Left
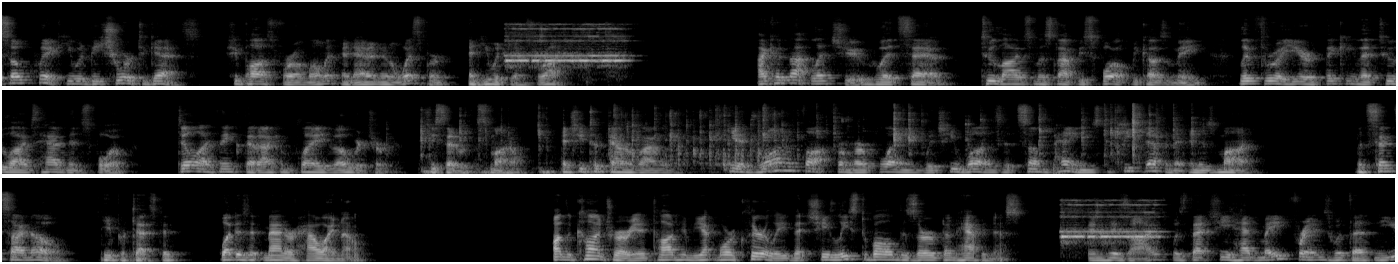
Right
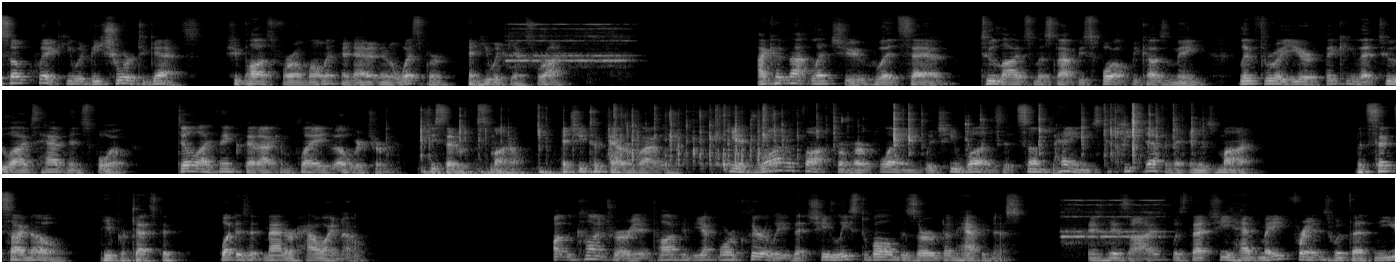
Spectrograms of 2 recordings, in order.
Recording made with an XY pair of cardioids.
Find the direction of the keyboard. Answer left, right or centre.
right.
